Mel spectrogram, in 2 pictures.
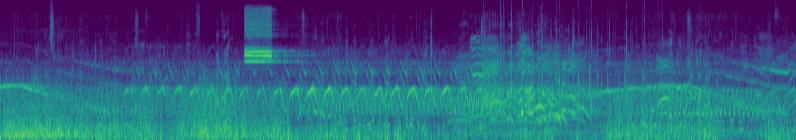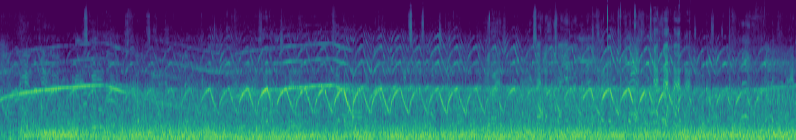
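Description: Emergency-vehicle siren sounding throughout, switching between a slow rising-and-falling wail and a fast repeating yelp, over low background noise. A short, sharp whistle blast about five seconds in, which is when a penalty kick is being set up.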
